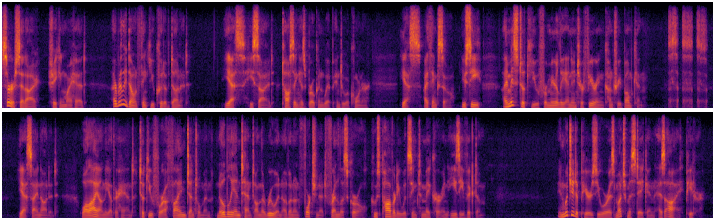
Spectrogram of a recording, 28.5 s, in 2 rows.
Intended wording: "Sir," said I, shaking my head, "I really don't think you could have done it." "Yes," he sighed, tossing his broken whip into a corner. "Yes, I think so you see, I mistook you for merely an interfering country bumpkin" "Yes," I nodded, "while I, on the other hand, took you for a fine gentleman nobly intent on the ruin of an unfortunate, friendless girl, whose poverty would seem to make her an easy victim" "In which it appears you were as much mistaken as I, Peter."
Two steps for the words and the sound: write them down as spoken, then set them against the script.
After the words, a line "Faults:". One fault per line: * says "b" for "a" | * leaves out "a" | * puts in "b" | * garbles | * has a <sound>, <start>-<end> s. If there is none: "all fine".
"Sir," said I, shaking my head, "I really don't think you could have done it." "Yes," he sighed, tossing his broken whip into a corner. "Yes, I think so you see, I mistook you for merely an interfering country bumpkin" "Yes," I nodded, "while I, on the other hand, took you for a fine gentleman nobly intent on the ruin of an unfortunate, friendless girl, whose poverty would seem to make her an easy victim" "In which it appears you were as much mistaken as I, Peter."
Faults:
* has a laugh, 13.3-14.1 s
